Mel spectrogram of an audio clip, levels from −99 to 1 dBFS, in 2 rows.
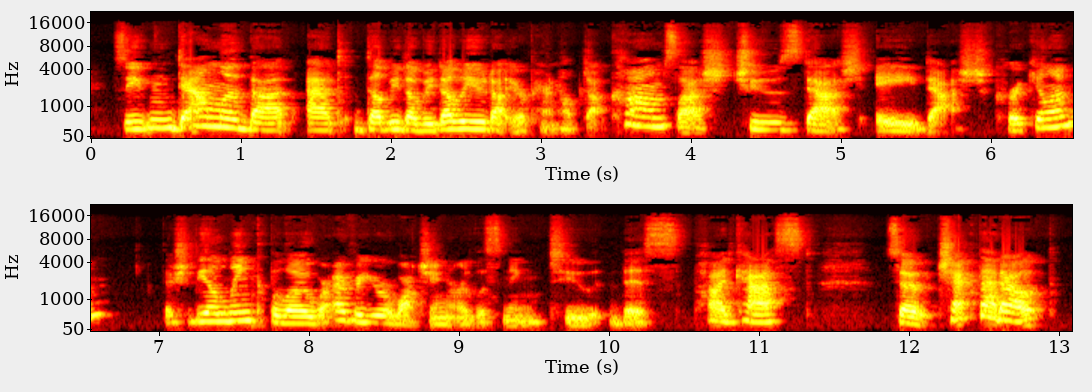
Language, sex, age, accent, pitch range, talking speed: English, female, 20-39, American, 210-345 Hz, 140 wpm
